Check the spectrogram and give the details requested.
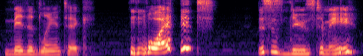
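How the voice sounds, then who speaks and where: A woman's voice: medium pitch, expressive, slow pace, faint music behind. A woman streamer chatting casually with her viewers, reading chat aloud, joking and laughing often.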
